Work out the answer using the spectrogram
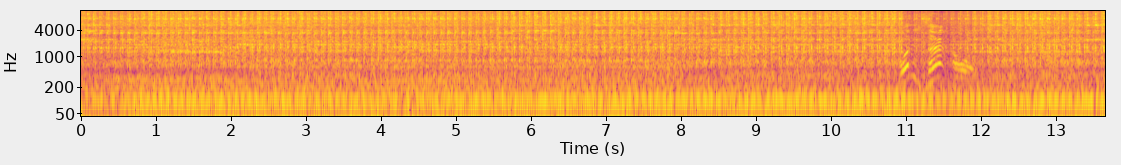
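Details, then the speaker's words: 1968 Chevrolet Impala fastback V8 idling on the lift after an exhaust clamp and hanger fix: fast steady ticking rattle locked to idle speed; owner suspects the fan, and a shiny rub mark shows the fan striking its shroud. "that's crazy stuff that's got to be the fan that's got to be the fan doing that"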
